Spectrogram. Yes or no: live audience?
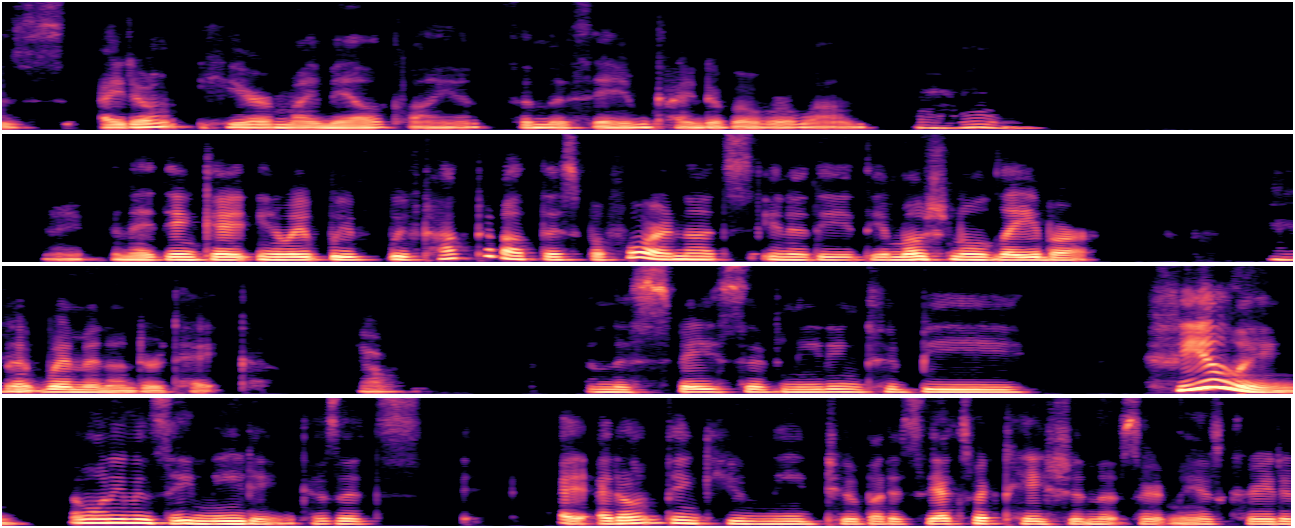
no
